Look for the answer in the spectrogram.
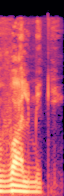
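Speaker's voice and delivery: quiet demonstration; soft model word. Shown as a demonstration. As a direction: drop the voice to model Valmiki. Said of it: "छोटी की मात्रा".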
